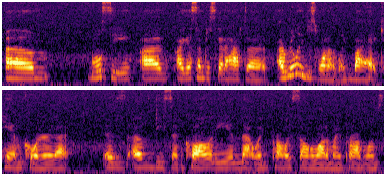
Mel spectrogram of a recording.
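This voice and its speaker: Speaking fairly quickly in a steady, fairly low voice, a woman in her twenties chats to her laptop webcam while sick and stuffed up. She rambles with lots of fillers from a small apartment room, and the lo-fi recording has a faint hiss.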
